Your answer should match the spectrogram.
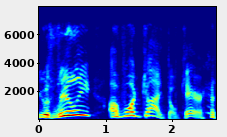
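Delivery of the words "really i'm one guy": very high, shrill, drawn-out shouted yell. Retelling what the guy behind the tree kept saying: imitating someone yelling. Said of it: "that's what he's yelling right now".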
